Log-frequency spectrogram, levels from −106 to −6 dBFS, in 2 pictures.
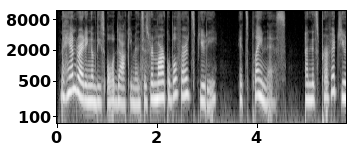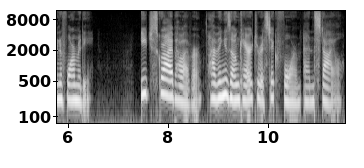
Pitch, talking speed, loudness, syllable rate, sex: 220 Hz, 140 wpm, -20 LUFS, 5.4 syllables/s, female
